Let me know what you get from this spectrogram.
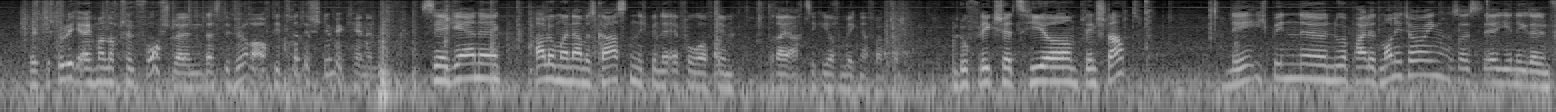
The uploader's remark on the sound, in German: dieser zweite Teil enthält Interviews die wir in Hongkong aufgezeichnet haben, sowie den Rückflug und dessen Vorbereitung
